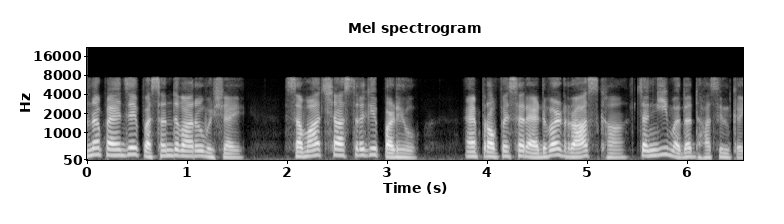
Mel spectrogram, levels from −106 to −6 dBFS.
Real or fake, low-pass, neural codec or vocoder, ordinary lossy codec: fake; 7.2 kHz; codec, 16 kHz, 6 kbps, DAC; none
